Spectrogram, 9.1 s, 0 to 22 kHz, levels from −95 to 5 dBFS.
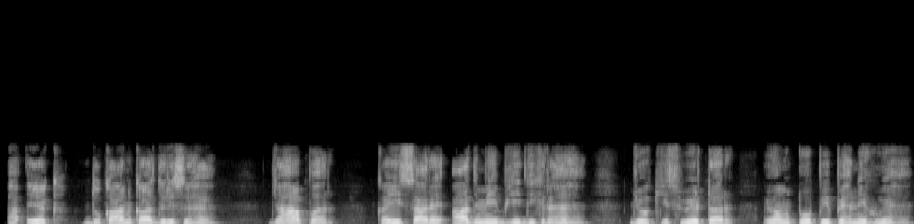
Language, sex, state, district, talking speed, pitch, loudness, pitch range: Hindi, male, Jharkhand, Palamu, 150 wpm, 150 Hz, -17 LUFS, 135-160 Hz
